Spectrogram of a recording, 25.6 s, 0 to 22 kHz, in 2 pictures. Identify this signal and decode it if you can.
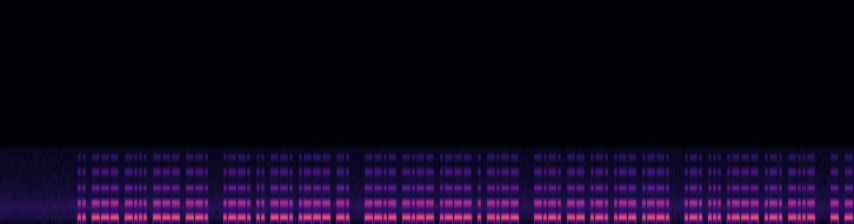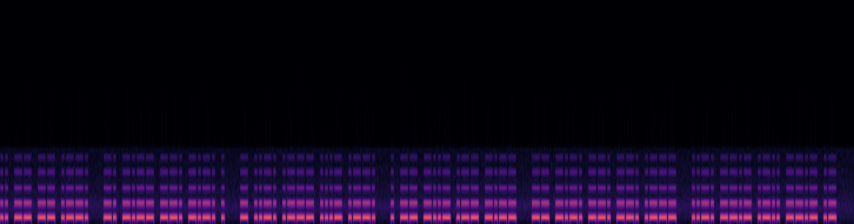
Morse code, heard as electronic beeps, machine-sent, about 34 wpm, 740 Hz. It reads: IOBOG PIGJN QYJEY CMRWP RSJRX TDMMP NYGCE TFJVP EMXWY MCGGJ FQLQA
